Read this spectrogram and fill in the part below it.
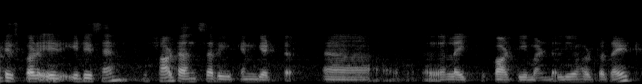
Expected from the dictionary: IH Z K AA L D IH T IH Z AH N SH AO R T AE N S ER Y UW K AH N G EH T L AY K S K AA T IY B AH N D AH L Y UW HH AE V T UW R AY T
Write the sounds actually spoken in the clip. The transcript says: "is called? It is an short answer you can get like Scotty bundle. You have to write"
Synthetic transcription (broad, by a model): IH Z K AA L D IH T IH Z AH N SH AO R T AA N S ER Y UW K AH N G EH T L AY K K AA T IY B AH N D AH L Y UW HH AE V T UW R AY T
